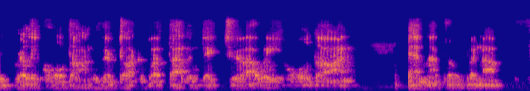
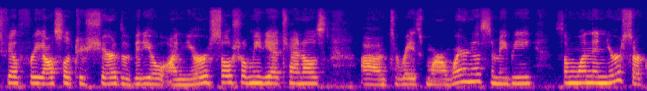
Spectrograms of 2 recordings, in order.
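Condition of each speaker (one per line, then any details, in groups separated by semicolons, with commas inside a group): Laryngectomy; no speech for months after operation, needs one hand to speak
No condition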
